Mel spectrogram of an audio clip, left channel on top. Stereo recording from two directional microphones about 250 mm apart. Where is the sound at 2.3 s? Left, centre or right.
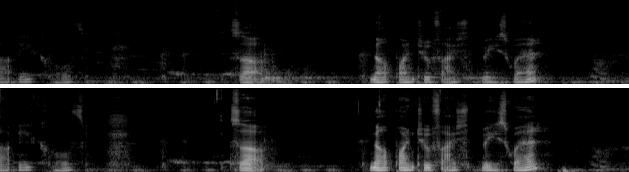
Right.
